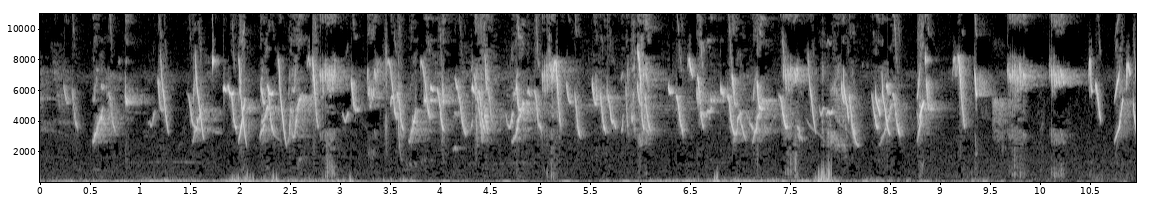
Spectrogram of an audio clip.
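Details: Saffron finches crowd a feeding station, their high, rapid chirps and twitters running almost nonstop for eleven seconds above intermittent low background noise.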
